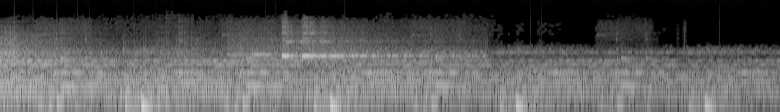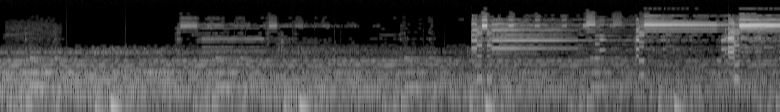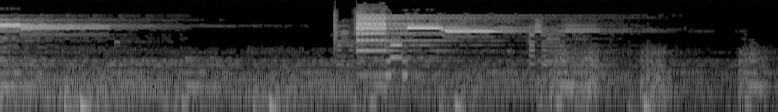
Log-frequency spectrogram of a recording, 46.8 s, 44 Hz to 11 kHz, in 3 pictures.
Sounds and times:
Electronic music: 0.0 - 13.2, 25.0 - 35.1, 37.9 - 43.3.

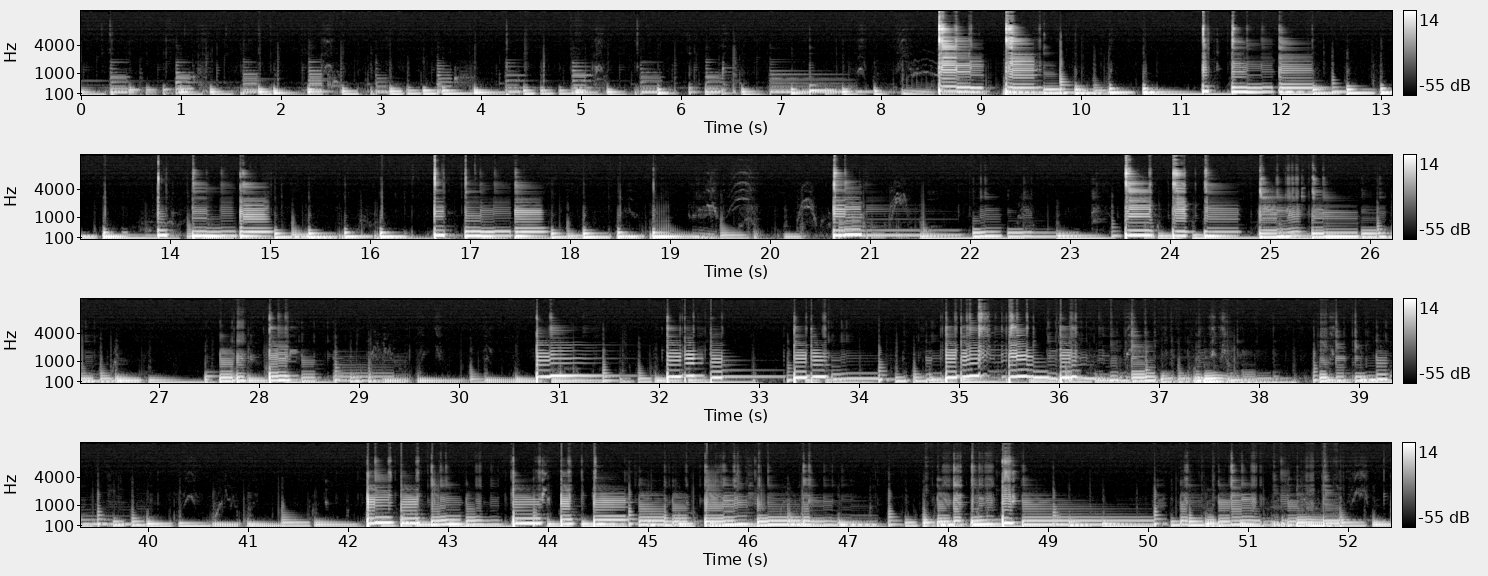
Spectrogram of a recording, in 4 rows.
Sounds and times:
Plucked string instrument: 0.0 - 52.4.

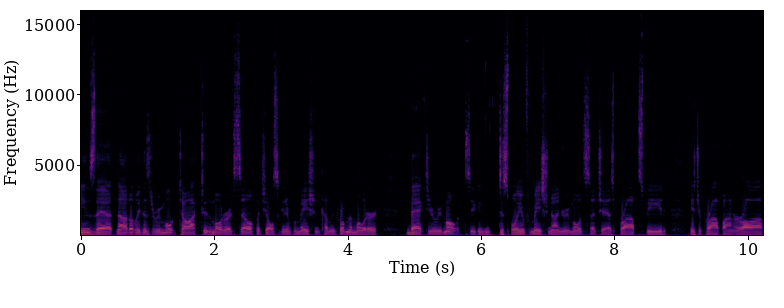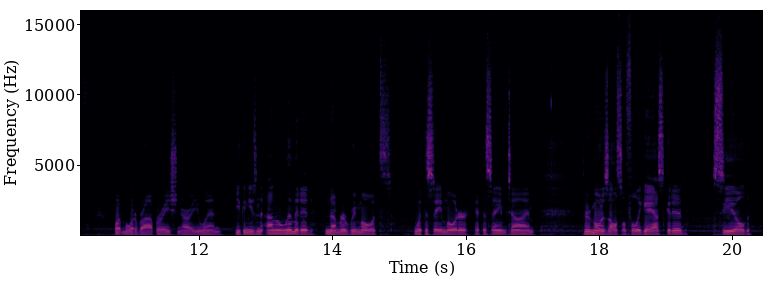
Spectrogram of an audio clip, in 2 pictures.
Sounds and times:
Speech: 0.0 - 17.1, 17.8 - 20.3.

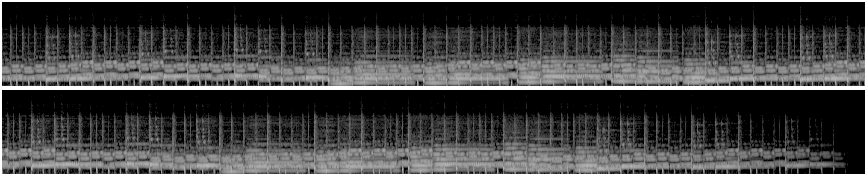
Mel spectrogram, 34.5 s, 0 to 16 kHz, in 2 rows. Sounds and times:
Music: 0.0 - 34.2.

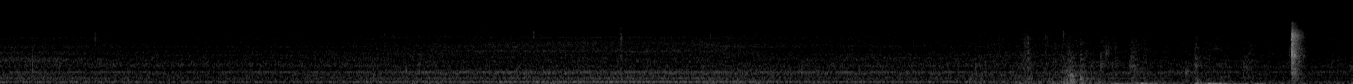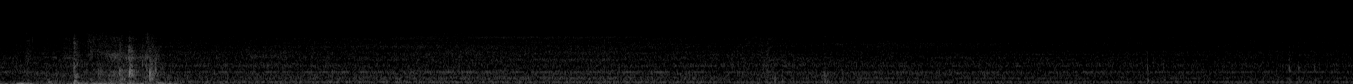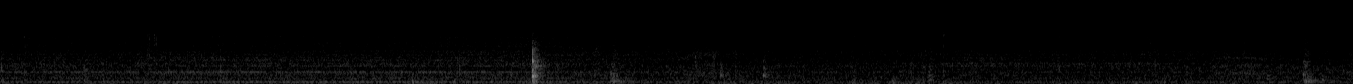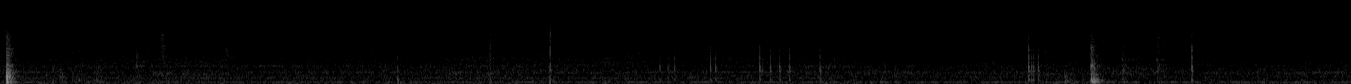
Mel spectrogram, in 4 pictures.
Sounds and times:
Inside, small room: 0.0 - 54.1.

